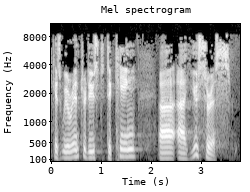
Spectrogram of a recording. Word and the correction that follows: Ahasuerus: which I didn't pronounce his name correctly. I have a hard time pronouncing his name. Uh, but it's about King Ahasuerus, uh, who's the emperor of Persia.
